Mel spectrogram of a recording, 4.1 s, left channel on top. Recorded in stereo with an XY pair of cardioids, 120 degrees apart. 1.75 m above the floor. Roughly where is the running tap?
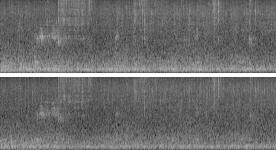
Left.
